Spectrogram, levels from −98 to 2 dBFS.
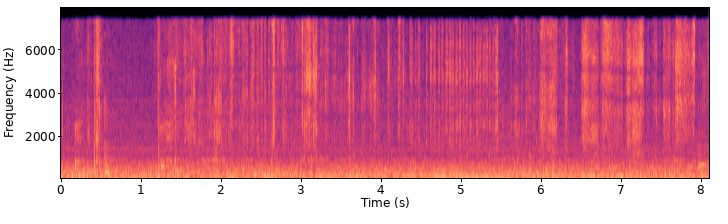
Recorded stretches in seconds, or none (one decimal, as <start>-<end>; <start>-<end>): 0.0-8.1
